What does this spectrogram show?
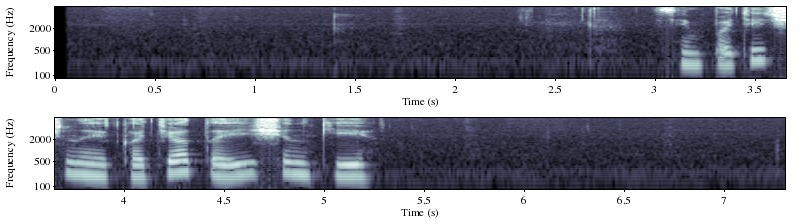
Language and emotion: Russian, positive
